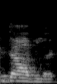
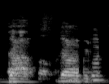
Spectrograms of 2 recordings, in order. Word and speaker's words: Davila: It's technically Davila as well. Davila? Yeah. Like Kamala when we were going through that. Sort of, yeah, with the accent on the first A. Davila.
